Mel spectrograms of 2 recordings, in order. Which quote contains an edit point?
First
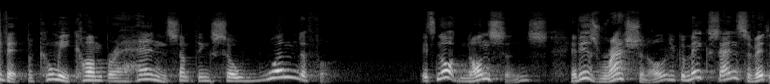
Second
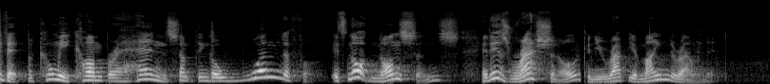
second; 3 cuts; at 2.1 s, 3.3 s, 5.8 s

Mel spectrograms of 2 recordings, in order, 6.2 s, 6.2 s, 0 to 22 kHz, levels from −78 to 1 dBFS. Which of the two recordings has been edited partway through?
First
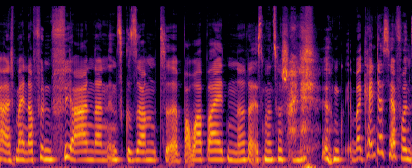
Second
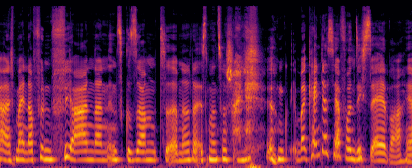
second; 1 cut; at 2.7 s

